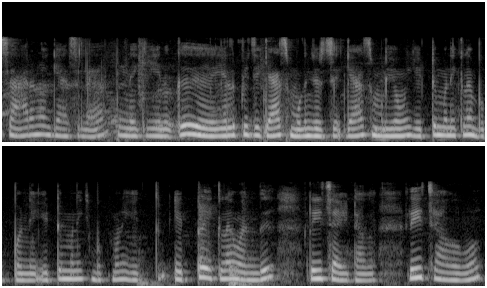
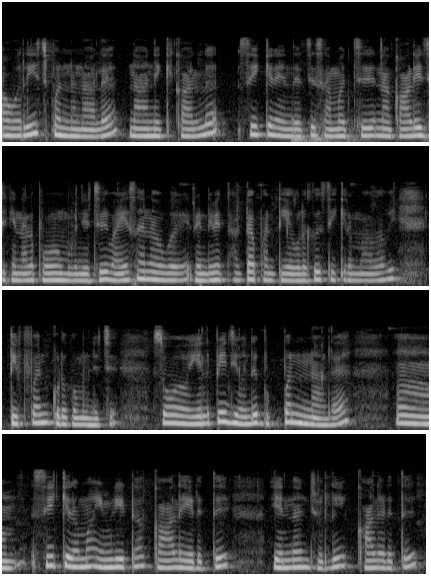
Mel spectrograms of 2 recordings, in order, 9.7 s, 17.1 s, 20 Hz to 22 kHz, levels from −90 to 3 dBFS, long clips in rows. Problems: none marked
